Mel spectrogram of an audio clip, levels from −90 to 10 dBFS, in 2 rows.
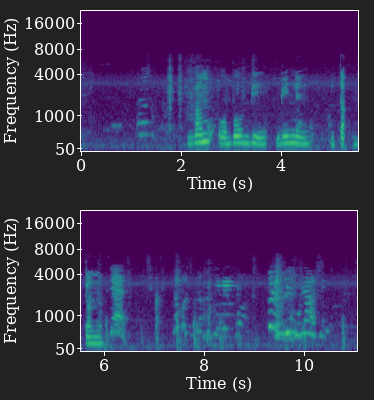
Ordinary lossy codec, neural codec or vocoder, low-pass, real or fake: AAC, 32 kbps; none; 7.2 kHz; real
